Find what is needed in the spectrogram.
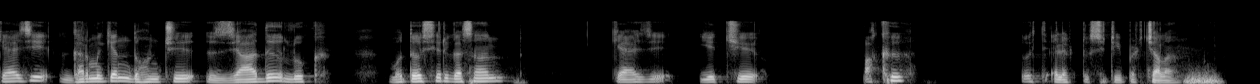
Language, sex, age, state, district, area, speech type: Kashmiri, male, 30-45, Jammu and Kashmir, Pulwama, urban, spontaneous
